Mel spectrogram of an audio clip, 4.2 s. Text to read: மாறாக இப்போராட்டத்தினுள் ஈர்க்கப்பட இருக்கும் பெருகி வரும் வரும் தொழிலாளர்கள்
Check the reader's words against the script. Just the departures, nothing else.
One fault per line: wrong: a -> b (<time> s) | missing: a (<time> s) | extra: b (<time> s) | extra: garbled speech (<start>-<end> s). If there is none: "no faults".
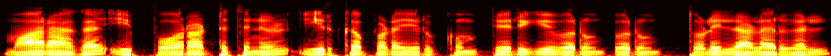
no faults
